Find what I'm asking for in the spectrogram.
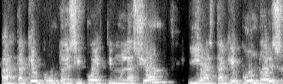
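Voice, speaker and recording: Audible room echo surrounds a man's somewhat breathy voice. His intonation is lively. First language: not Spanish (speaking Spanish). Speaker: audience member asking a question. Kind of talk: question at a clinical case conference. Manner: halting.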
